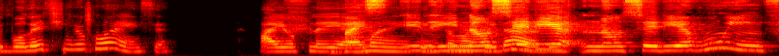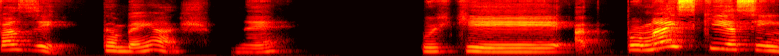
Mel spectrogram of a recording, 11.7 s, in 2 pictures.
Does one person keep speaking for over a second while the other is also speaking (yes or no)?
yes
